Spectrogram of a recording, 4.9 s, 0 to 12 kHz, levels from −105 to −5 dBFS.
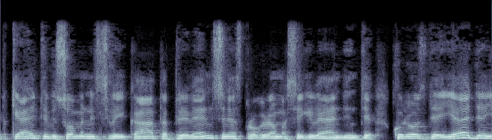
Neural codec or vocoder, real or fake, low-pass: none; real; 9.9 kHz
